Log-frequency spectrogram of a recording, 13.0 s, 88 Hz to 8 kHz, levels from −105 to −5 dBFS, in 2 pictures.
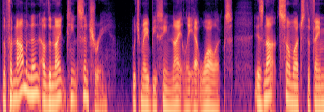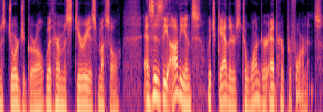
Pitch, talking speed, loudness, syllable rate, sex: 125 Hz, 165 wpm, -21 LUFS, 5.0 syllables/s, male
